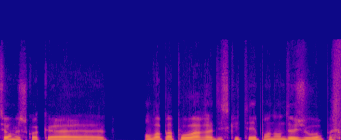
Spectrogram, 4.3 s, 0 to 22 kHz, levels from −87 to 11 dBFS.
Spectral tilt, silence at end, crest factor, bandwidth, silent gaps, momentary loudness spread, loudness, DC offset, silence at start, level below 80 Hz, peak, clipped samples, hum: -7.5 dB/octave; 0 s; 18 dB; 14.5 kHz; none; 8 LU; -24 LUFS; under 0.1%; 0 s; -56 dBFS; -4 dBFS; under 0.1%; none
